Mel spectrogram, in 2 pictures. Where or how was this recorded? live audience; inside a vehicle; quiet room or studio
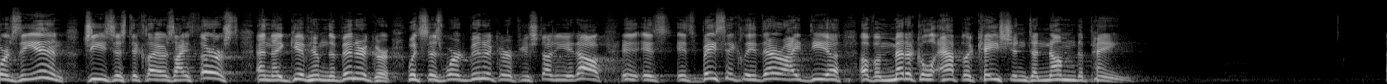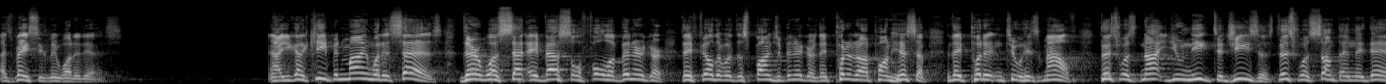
live audience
